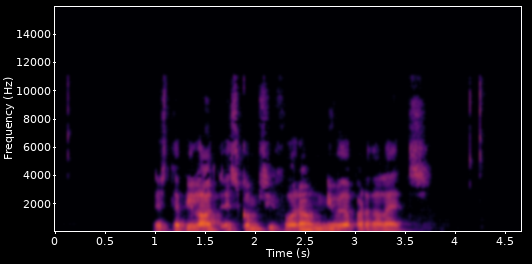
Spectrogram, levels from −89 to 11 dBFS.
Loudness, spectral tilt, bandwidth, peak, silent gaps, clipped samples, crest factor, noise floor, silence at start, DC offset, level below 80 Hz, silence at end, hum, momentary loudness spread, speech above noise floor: -31 LUFS; -6 dB/octave; 11.5 kHz; -14 dBFS; none; under 0.1%; 20 dB; under -90 dBFS; 1 s; under 0.1%; -68 dBFS; 0.95 s; none; 13 LU; over 60 dB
